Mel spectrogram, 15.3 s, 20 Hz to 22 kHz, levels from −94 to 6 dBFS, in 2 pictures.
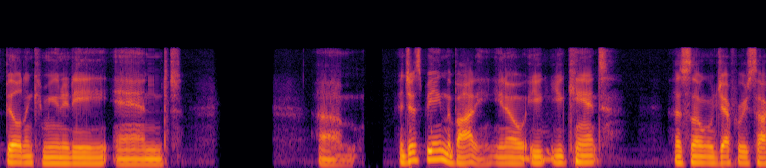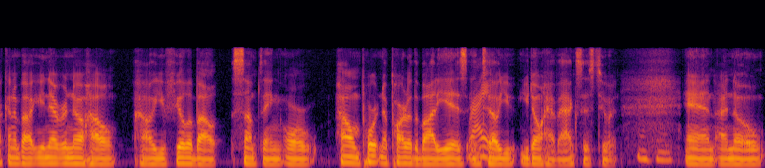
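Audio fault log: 1.50–1.56 s, 1.56–1.62 s, 1.66–1.72 s: short stall from a late packet. Just after "building community", late packets emptied the jitter buffer, so the last sound is held for about 46, 35 and 42 ms each time before continuing. Nothing is lost.
2.14–2.75 s: call audio freeze. Packets were likely delayed in transit. The last sound trails off and roughly 0.54 s of silence follows before the audio resumes where it stopped.
8.64–9.92 s, 10.32–13.22 s, 13.72–14.08 s, 14.48–15.23 s: jitter buffer speed-up. An overfull buffer made the receiver trim tiny pitch-period slices, so the audio runs at 109%, 112%, 107% and 114% speed at unchanged pitch and sounds hurried.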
